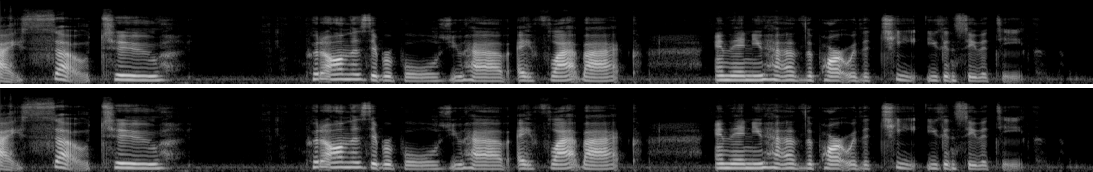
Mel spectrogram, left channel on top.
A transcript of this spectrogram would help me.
so to put on the zipper pulls, you have a flat back, and then you have the part with the teeth. You can see the teeth.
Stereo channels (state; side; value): identical; both; correlation 1.00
